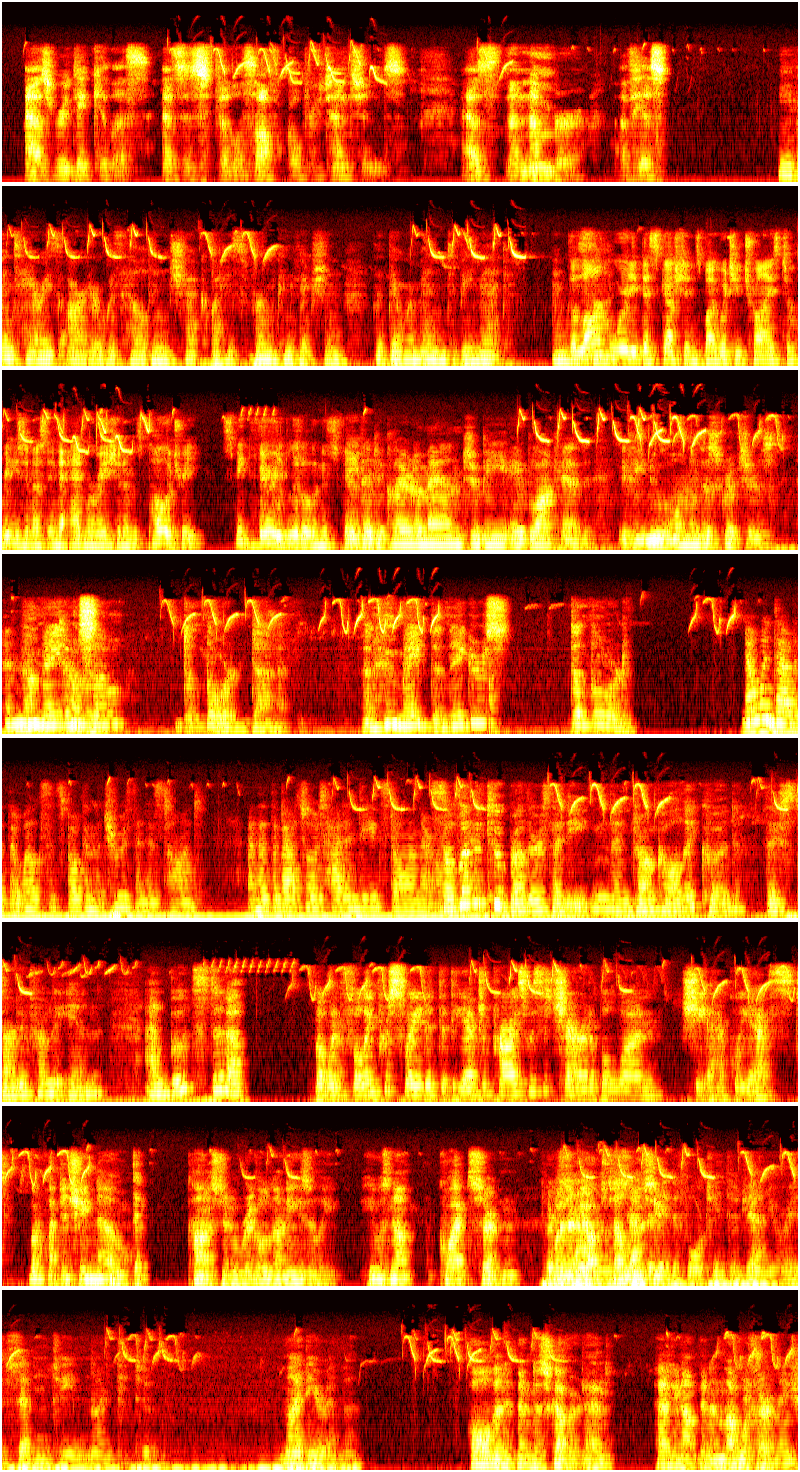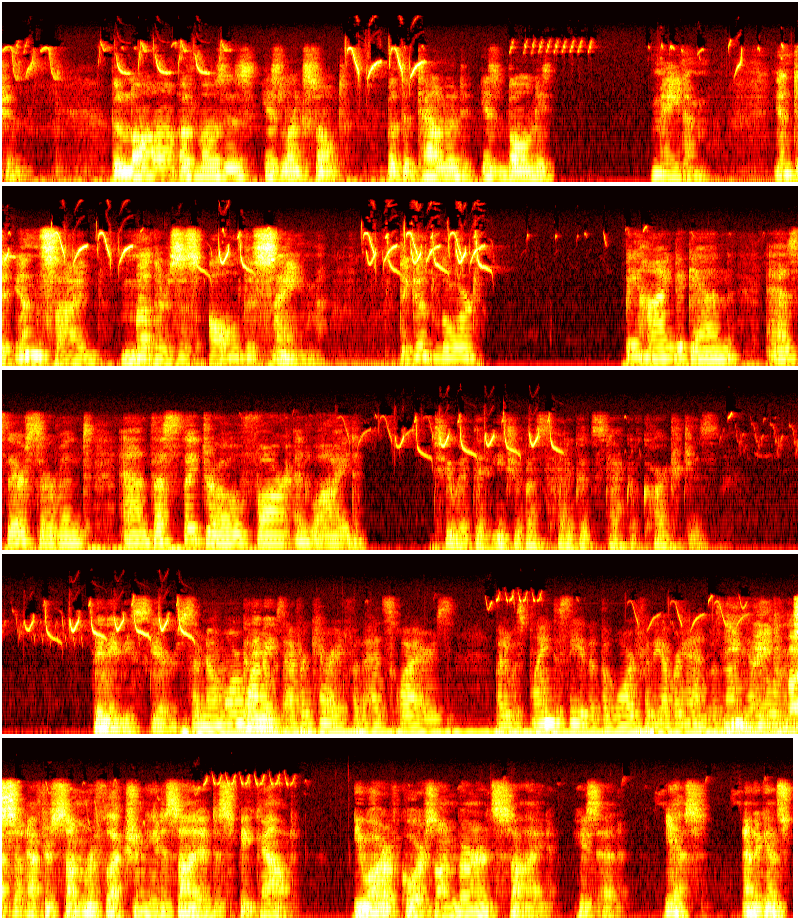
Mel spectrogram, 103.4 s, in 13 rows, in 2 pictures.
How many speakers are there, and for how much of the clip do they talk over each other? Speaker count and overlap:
ten, about 7%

